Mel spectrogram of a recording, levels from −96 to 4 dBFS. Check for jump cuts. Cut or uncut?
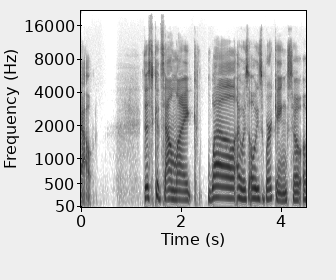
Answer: uncut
